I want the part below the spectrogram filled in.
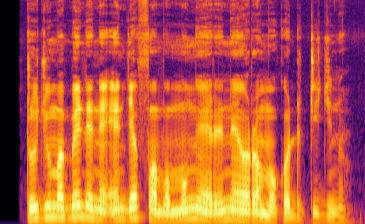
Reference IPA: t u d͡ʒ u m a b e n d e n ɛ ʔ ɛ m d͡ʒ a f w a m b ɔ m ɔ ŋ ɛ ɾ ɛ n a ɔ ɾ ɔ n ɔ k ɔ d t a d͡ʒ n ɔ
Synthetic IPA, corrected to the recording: t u d͡ʒ u m a b e n d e n ɛ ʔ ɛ n d͡ʒ a f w a m b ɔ m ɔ ŋ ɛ ɾ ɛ n ɛ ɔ ɾ ɔ m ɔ k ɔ d t i d͡ʒ n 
